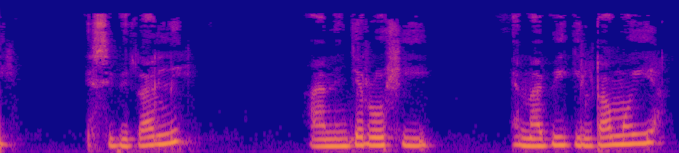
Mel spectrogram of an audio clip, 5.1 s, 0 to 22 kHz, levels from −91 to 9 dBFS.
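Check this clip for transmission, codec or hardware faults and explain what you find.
One codec fault runs through the whole clip.

From start to end, the speech carries stacked compression artefacts and no content above 15.2 kHz. This is transcoding between lossy codecs, likely HE-AAC followed by MP3, with the sound pointing to rates near 40 kbit/s. The MP3 stage spends bits re-coding the earlier artefacts and adds its own. Both layers are heard together.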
